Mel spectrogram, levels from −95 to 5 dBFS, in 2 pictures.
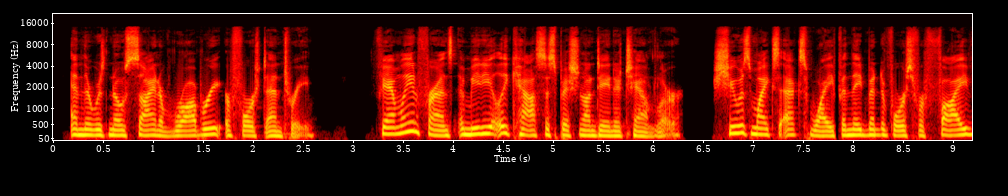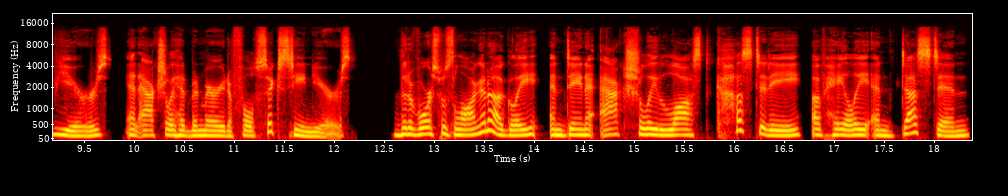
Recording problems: none

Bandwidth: 14.5 kHz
